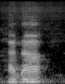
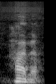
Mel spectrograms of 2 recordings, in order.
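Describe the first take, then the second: First: The first syllable is low, not high. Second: The first syllable is high, the second short. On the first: It means nose. "yang hidung ini hana" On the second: It means flower. "hanya yang tinggi, nanya pendek"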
